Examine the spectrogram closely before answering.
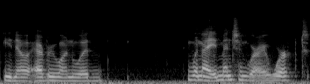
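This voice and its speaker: A woman speaks with a US Midwestern accent at a fairly low pitch. Vocal fry runs through her voice. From US Midwest (Indianapolis, Cleveland). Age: 30s. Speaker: nonprofit public affairs director. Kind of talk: interview.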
